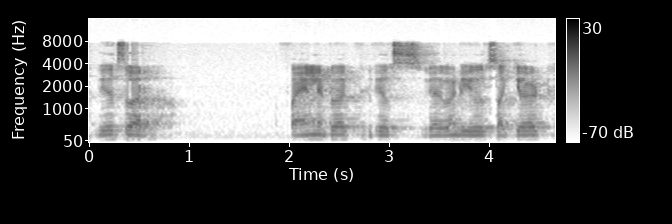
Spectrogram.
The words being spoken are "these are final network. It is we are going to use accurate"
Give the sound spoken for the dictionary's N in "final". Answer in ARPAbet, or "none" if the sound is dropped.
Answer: none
